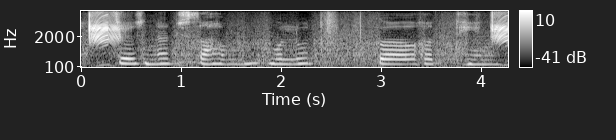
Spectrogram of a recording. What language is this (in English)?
Magahi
